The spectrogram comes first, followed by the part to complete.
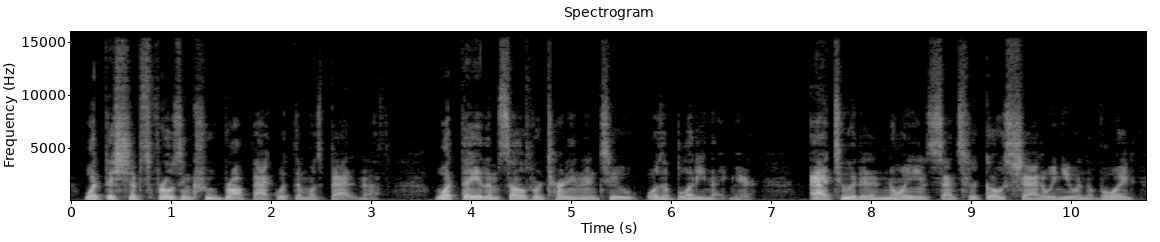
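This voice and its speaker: A man's voice: mid-range voice, a bit bright. A man casually talking through a game unboxing, rambling with lots of fillers and restarts. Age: adult. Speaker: collector unboxing games.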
